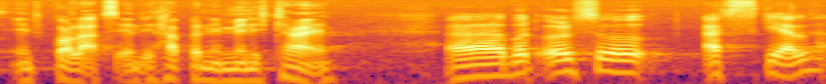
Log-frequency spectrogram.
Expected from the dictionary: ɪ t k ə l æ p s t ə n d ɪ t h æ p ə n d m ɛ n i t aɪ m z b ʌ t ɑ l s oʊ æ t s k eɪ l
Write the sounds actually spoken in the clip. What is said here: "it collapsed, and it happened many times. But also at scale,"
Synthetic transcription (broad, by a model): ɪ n k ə l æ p s ə n d ɪ t h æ p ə n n m ɛ n i t aɪ m b ʌ t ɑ l s oʊ æ t s k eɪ l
